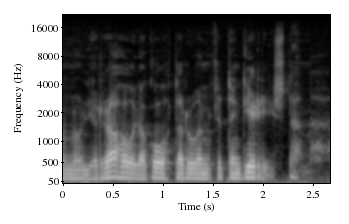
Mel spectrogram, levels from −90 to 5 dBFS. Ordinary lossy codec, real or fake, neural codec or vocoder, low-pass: none; real; none; 19.8 kHz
